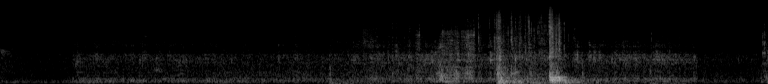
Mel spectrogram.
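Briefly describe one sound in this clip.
Quick footsteps patter across stone.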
